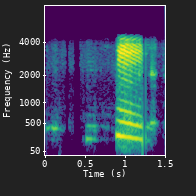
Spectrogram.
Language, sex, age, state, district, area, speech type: Urdu, female, 18-30, Delhi, Central Delhi, urban, conversation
